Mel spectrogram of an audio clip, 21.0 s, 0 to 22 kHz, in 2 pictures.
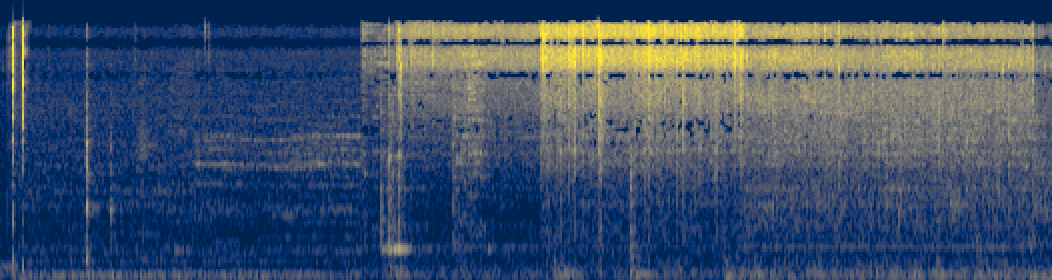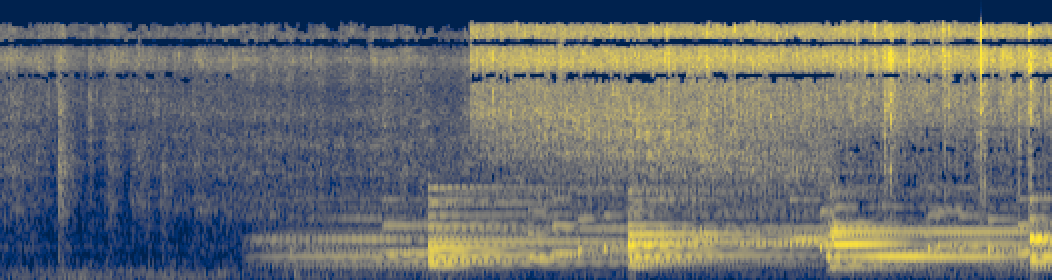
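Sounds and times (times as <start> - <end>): food sizzling in a frying pan: 3.6 - 10.4, 15.1 - 21.0.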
